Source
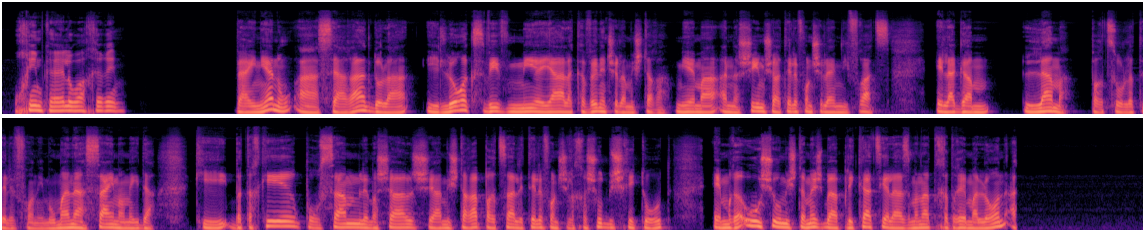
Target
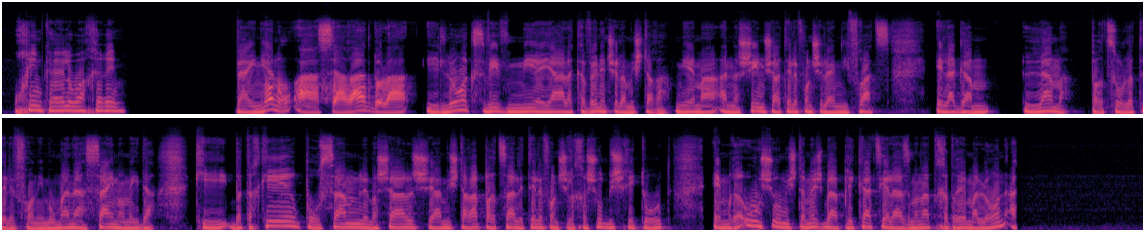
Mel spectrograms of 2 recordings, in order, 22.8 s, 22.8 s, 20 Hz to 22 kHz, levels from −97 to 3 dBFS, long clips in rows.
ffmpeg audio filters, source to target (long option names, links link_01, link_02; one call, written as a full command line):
ffmpeg -i in.wav -filter_complex "[0:a]asoftclip=type=tanh:threshold=-17dB,acrossover=split=7000[link_01][link_02];[link_02]acompressor=threshold=-49dB:ratio=4:attack=1:release=60[link_03];[link_01][link_03]amix=inputs=2:normalize=0,acrusher=bits=11:mix=0:aa=0.000001,equalizer=frequency=340:width=0.87:gain=-10,acompressor=threshold=-34dB:ratio=6,asettb=1/sr,asplit=3[link_04][link_05][link_06];[link_04]atrim=end=2.624[link_07];[link_05]atrim=start=2.62:end=4.15,asetpts=PTS-STARTPTS,afade=type=in:duration=0.004:curve=qsin,afade=type=out:start_time=1.526:duration=0.004:curve=qsin,equalizer=frequency=125:width_type=o:width=1:gain=-9,equalizer=frequency=250:width_type=o:width=1:gain=-4,equalizer=frequency=500:width_type=o:width=1:gain=8,equalizer=frequency=1000:width_type=o:width=1:gain=11,equalizer=frequency=2000:width_type=o:width=1:gain=-11,equalizer=frequency=8000:width_type=o:width=1:gain=6[link_08];[link_06]atrim=start=4.146[link_09];[link_07][link_08]acrossfade=duration=0.004:curve1=hsin:curve2=qsin[link_10];[link_10][link_09]acrossfade=duration=0.004:curve1=qsin:curve2=hsin" out.wav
